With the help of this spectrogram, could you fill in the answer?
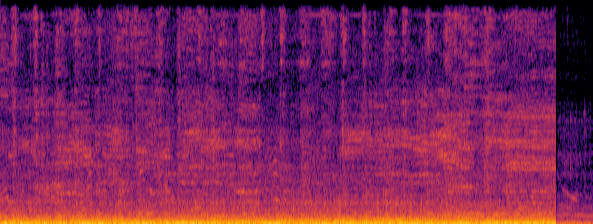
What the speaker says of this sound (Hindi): फ्रेंड्स देखो यहाँ पे गाड़ी फंस गई है।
